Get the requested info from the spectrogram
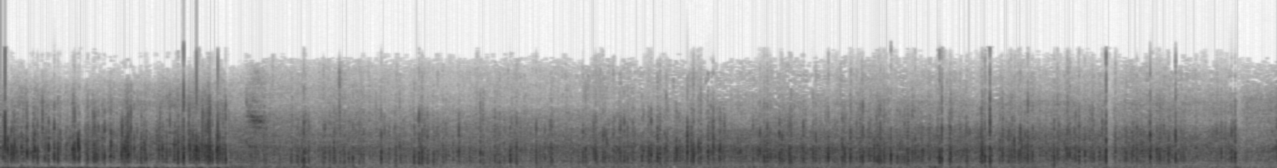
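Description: Rain falling, with a dense crackle of drops hitting close to the microphone. A deep rumble underneath drops away about two seconds in.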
